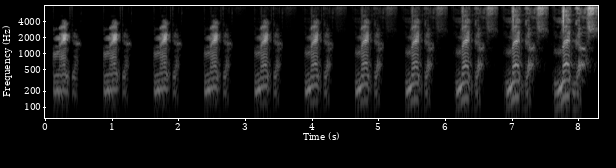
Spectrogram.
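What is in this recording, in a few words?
Proto-Indo-European megh2 to Ancient Greek megas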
